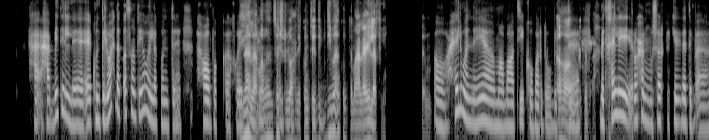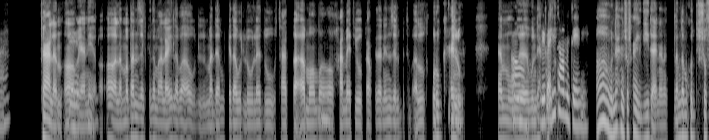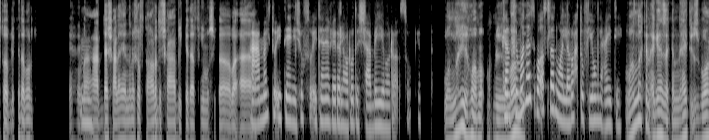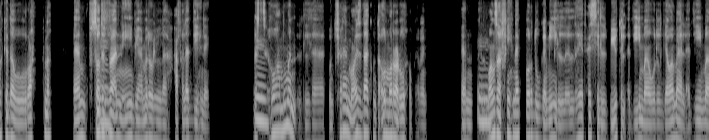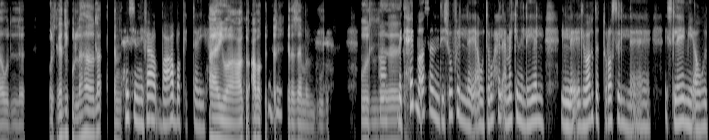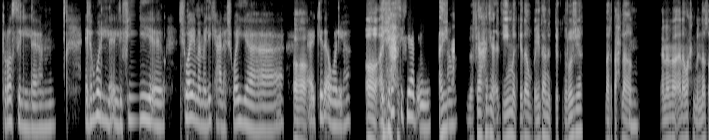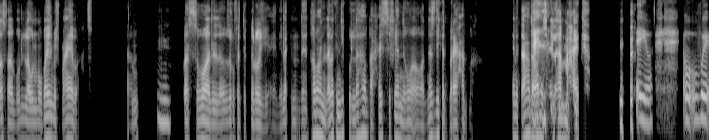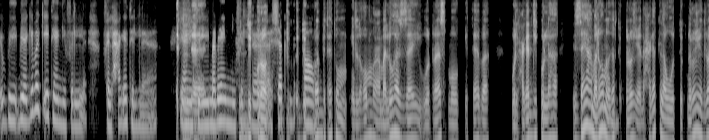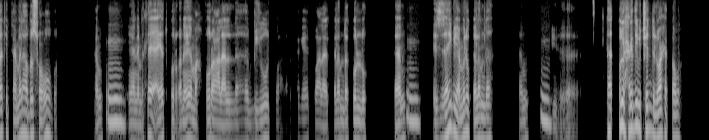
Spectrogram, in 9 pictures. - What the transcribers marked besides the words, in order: unintelligible speech; tapping; unintelligible speech; other background noise; tsk; unintelligible speech; chuckle; laughing while speaking: "أيوه"; laugh; unintelligible speech
- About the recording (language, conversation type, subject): Arabic, podcast, ايه أحلى تجربة مشاهدة أثرت فيك ولسه فاكرها؟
